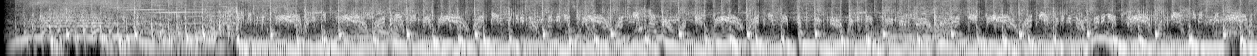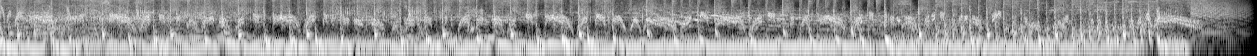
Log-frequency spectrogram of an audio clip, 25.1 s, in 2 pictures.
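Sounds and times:
neurofunk turntable scratching: 0.0 - 25.1.

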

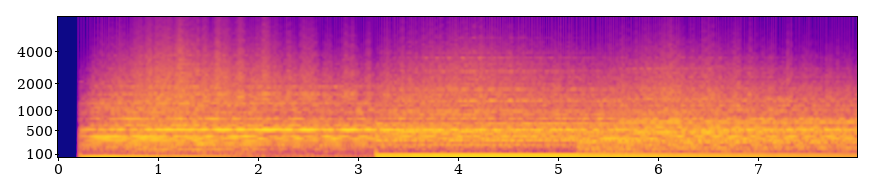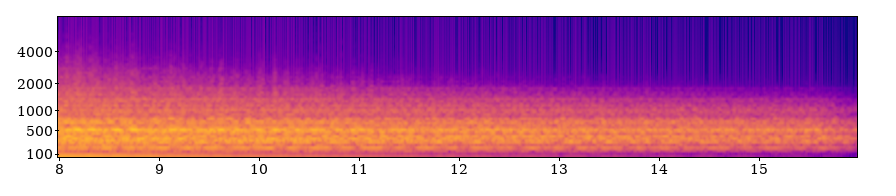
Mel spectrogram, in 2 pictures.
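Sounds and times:
synth pads: 0.2 - 13.0.

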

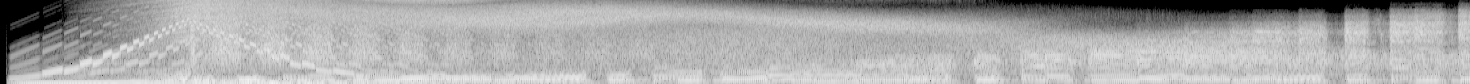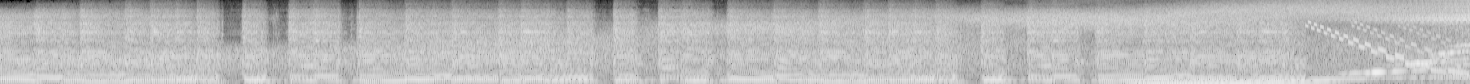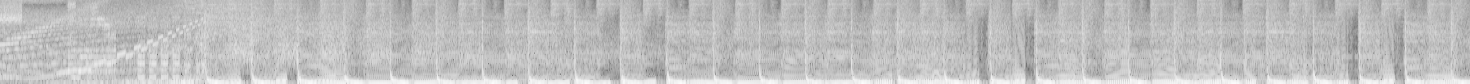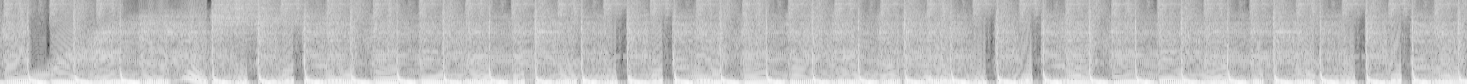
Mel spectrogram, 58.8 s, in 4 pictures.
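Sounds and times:
mixed beat: 0.8 - 14.2, 14.9 - 58.7.

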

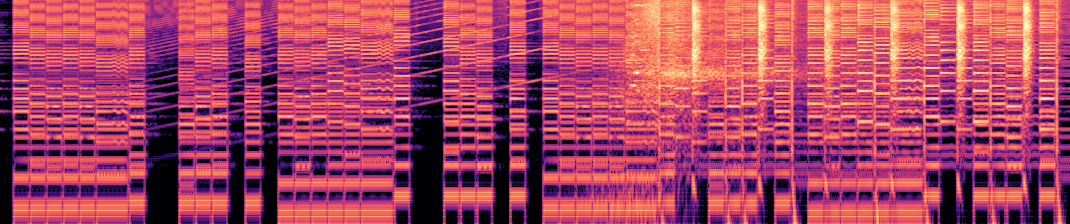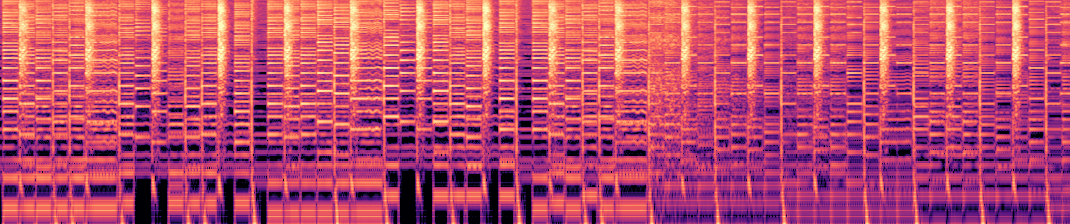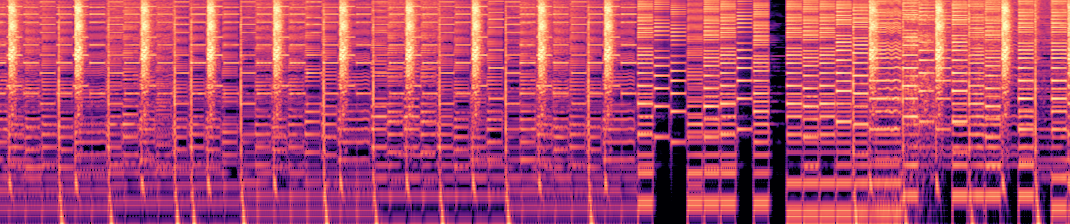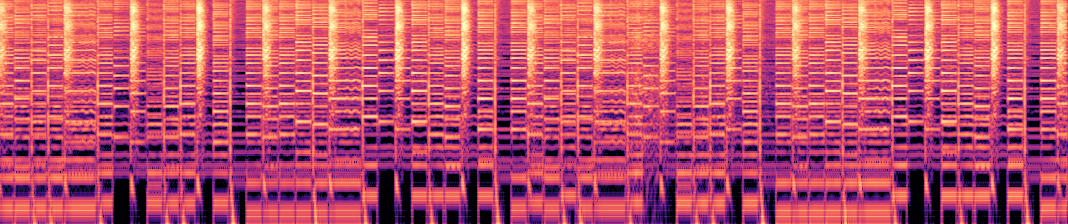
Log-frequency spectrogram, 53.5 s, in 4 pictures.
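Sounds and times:
8-bit jump music: 0.4 - 53.4.

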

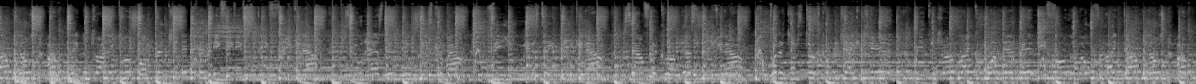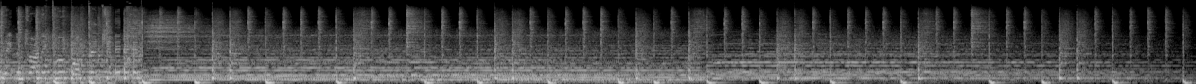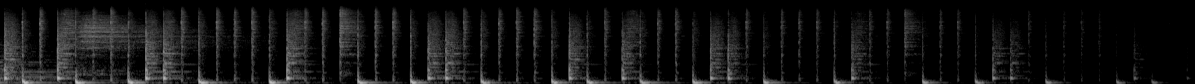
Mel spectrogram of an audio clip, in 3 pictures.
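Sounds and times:
strings: 0.0 - 24.4
breakbeat noise: 0.0 - 26.2.

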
